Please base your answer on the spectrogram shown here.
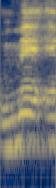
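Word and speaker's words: mè: Se pronuncia me, la cabra, pero también esa letra M con la E se pronuncia me, pero me en creol.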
